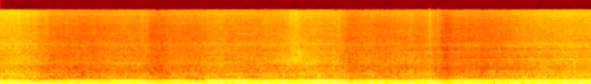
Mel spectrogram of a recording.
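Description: A heavy truck engine drones steadily from inside the cab.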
